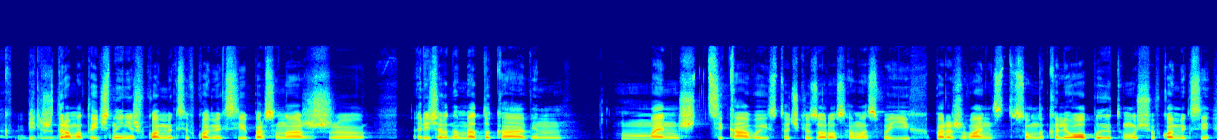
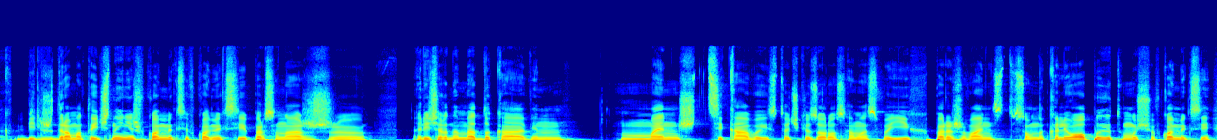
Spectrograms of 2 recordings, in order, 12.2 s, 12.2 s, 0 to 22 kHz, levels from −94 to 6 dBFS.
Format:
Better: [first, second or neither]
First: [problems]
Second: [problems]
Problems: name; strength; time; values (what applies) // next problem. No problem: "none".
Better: second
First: thin; very; fading below 400 Hz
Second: none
